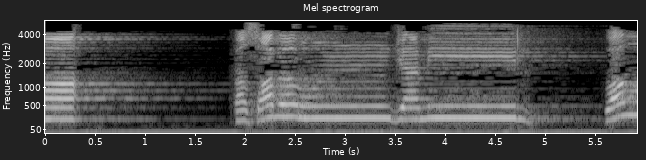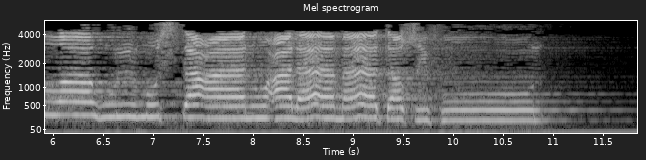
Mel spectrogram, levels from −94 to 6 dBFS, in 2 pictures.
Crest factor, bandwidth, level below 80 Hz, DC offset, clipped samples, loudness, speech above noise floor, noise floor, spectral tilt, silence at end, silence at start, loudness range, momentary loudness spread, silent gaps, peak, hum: 18 dB; 5.4 kHz; -66 dBFS; 0.2%; under 0.1%; -20 LUFS; 40 dB; -61 dBFS; -4.5 dB/octave; 0.65 s; 0 s; 7 LU; 12 LU; none; -4 dBFS; none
